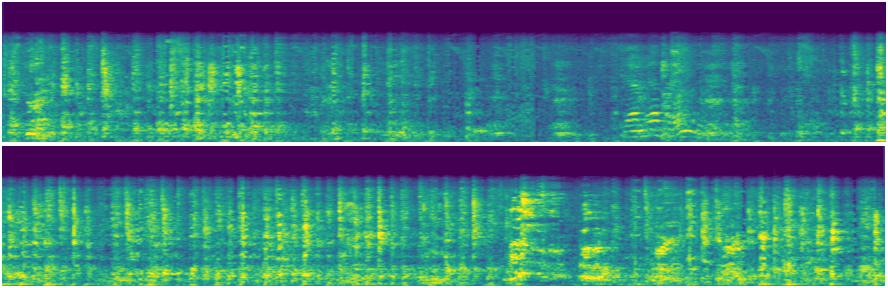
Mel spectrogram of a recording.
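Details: Big boar mating a sow during breeding at a pig farm; rough, noisy grunts and snorts come in an irregular stream, about eighty a minute, over a dense broadband farm din with some human voices.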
